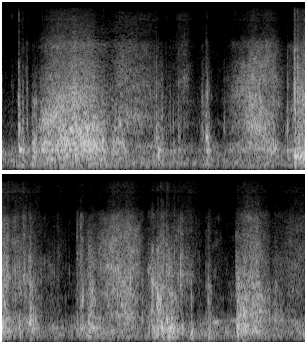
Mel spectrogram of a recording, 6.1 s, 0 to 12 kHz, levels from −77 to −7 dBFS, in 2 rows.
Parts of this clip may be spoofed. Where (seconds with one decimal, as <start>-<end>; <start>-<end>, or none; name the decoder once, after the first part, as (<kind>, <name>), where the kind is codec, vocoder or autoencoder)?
1.7-5.4 (codec, HILCodec)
